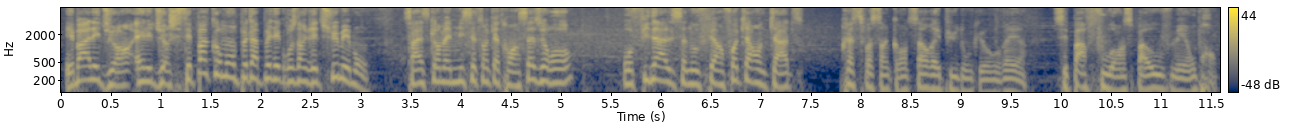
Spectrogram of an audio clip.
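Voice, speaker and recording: Excitable high-voiced male slot streamer. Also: fast talker, soft background music. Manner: excitable, slangy, swings between muttering and loud hype. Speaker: online casino streamer. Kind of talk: live slot-stream commentary.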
